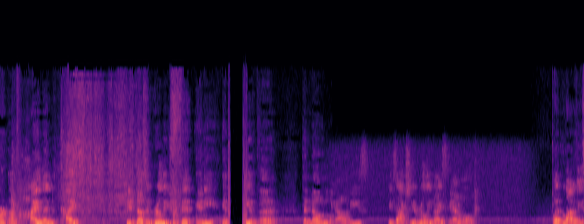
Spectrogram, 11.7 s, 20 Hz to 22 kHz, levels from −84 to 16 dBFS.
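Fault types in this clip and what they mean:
Cable pulled and plugged in: a live connection is broken and remade while the signal is running. At 4.57 s a pop cuts the sound to near silence for about 330 ms. A short burst of 50 Hz mains buzz, lasting about 66 ms, follows while only the plug tip makes contact. A second pop brings the sound back by 4.95 s, marking full reinsertion of the cable.
Digital radio blending to analogue: a hybrid receiver loses its digital stream and cross-fades to the FM broadcast of the same station, then fades back. From 6.32 s the changeover takes about half a second. The level then drops by about 6 dB, and broadband hiss rises to roughly 25 dB below the signal. The analogue stretch lasts until 10.87 s, when the digital path returns.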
